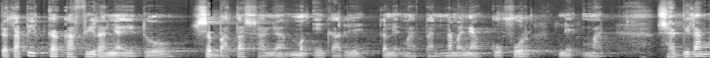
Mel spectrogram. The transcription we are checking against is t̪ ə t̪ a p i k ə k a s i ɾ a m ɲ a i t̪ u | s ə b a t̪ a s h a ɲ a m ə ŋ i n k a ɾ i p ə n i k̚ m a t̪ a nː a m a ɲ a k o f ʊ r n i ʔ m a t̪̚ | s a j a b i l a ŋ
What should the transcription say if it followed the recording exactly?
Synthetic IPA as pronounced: t̪ ə t̪ a p i k ə k a f i ɾ a n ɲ a i t̪ u | s ə b a t̪ a s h a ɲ a m ə ŋ i ŋ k a ɾ i k ə n i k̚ m a t̪ a nː a m a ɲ a k u f ʊ r n i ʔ m a t̪̚ | s a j a b i l a ŋ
